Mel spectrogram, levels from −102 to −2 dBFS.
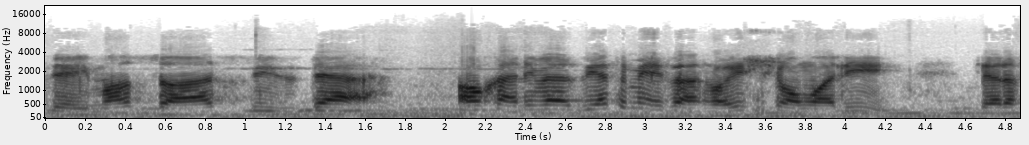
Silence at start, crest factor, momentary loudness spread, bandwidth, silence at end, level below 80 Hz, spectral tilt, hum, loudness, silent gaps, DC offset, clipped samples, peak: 0 s; 16 dB; 9 LU; 9.6 kHz; 0 s; -50 dBFS; -4 dB/octave; none; -16 LUFS; none; under 0.1%; under 0.1%; 0 dBFS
